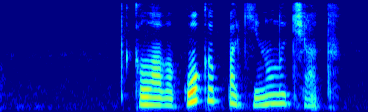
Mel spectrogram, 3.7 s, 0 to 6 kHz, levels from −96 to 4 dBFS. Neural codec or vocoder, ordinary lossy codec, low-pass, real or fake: none; none; 5.4 kHz; real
